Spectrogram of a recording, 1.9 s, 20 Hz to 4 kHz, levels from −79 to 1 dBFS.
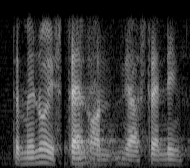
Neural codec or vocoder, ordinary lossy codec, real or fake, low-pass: none; none; real; 3.6 kHz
